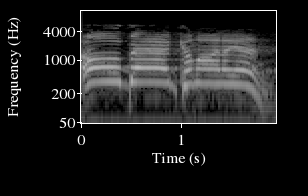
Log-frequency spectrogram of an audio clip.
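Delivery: very slow, drawn-out, high calling holler. Imagining a parent calling their kid home from dinner, calling out. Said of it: "It's like you're calling your kid home".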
